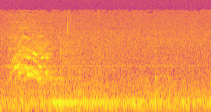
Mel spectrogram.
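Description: Near silence: room tone, with one brief, faint, high squeak about a quarter of a second in.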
